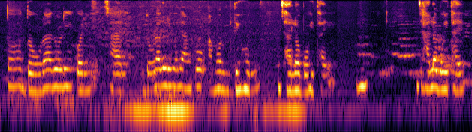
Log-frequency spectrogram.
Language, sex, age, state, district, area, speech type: Odia, female, 18-30, Odisha, Subarnapur, urban, spontaneous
